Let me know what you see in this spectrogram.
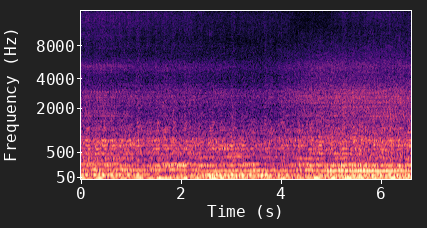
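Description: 426 Hemi V8 on dual four-barrel carburetors idling steadily on an engine dynamometer while it warms up, a little louder in the second half.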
